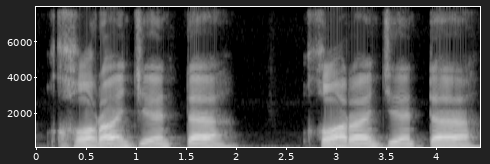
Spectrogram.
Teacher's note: Jadi kita dengar suara pantulan dari jim ini.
